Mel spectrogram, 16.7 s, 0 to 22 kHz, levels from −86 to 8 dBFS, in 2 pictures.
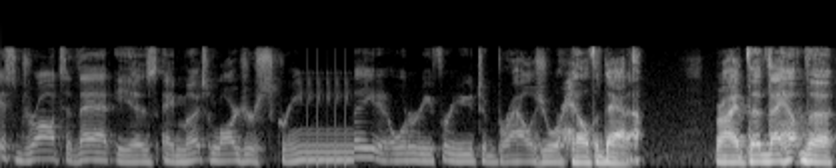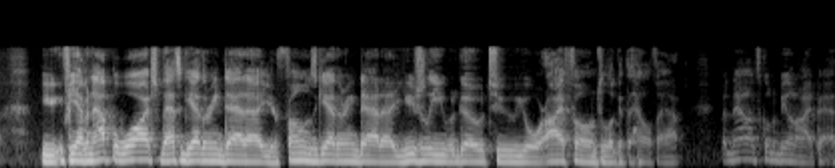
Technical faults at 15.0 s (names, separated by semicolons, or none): none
